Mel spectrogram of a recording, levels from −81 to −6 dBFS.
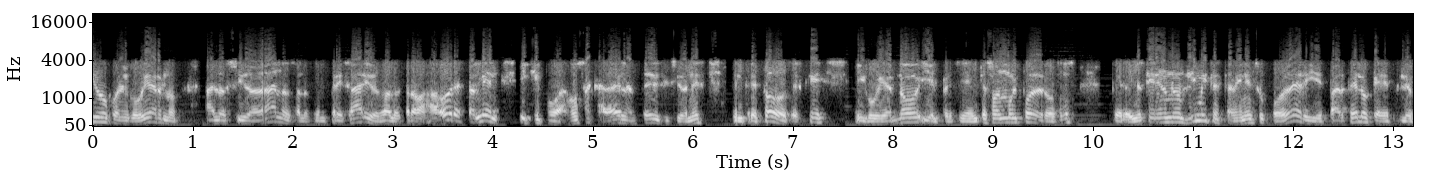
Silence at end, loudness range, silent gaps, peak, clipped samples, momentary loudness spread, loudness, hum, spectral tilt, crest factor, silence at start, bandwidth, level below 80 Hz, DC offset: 0 s; 1 LU; none; -6 dBFS; under 0.1%; 4 LU; -19 LUFS; none; -4.5 dB/octave; 14 dB; 0 s; 13.5 kHz; -58 dBFS; under 0.1%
